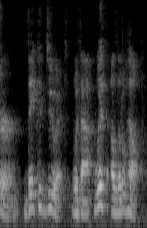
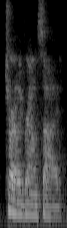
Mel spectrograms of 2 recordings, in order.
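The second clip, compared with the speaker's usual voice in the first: ordinary delivery, nothing marked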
